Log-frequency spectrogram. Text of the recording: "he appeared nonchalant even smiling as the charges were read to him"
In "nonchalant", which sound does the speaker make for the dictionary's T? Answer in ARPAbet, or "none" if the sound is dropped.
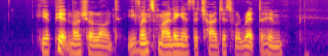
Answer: T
